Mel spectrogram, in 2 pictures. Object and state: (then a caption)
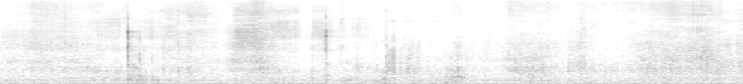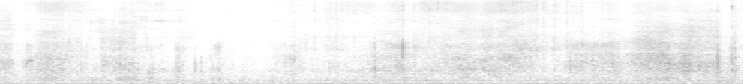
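Canvas fanny pack scrubbed with a brush. A wooden shoe brush with bristles is scrubbed across the side of a grey canvas fanny pack that stands on a table, soft and hollow. A steady, quiet scratching rasp with bright, hissy texture runs throughout, swelling and fading with each stroke, with a couple of brief sharper ticks early on.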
